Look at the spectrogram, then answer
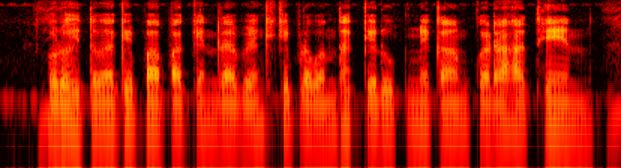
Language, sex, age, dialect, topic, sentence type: Magahi, male, 25-30, Western, banking, statement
